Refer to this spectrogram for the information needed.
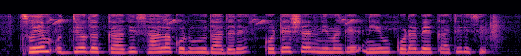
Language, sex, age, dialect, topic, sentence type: Kannada, male, 25-30, Coastal/Dakshin, banking, question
